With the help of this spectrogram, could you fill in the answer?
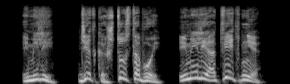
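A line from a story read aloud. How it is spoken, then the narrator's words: Agitated repeating. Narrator (Russian): взволнованно повторял Жак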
